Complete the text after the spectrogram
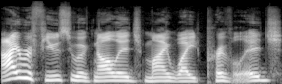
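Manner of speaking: ordinary talk, nothing marked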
